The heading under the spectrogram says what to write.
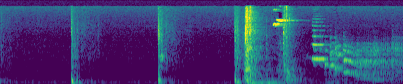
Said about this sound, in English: Do you know what that sound was? It's the door of Cowie's bedroom.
